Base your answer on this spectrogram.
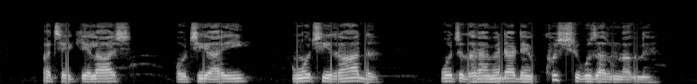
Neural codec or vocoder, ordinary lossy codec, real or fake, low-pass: none; MP3, 64 kbps; real; 7.2 kHz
